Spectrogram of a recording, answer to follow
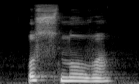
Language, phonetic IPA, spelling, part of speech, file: Ukrainian, [ɔsˈnɔʋɐ], основа, noun, Uk-основа.ogg
- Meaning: 1. basis, base, foundation 2. base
